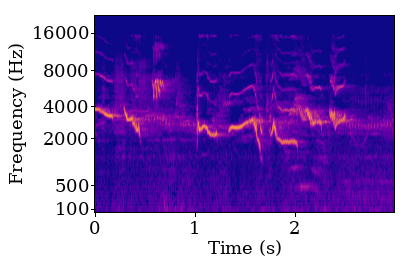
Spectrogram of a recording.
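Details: Home-kept Oriental magpie-robin delivering a continuous run of sweet, slurred whistles and short warbled notes, with little pause between phrases.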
